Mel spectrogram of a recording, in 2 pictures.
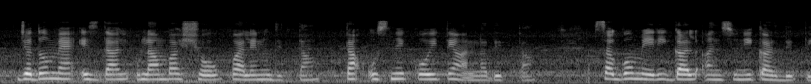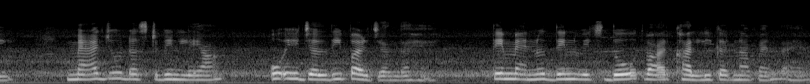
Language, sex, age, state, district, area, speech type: Punjabi, female, 18-30, Punjab, Mansa, urban, spontaneous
